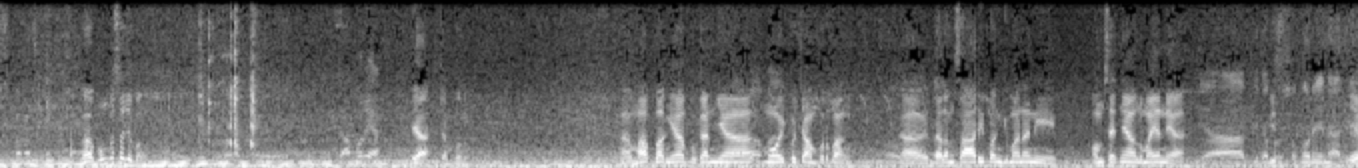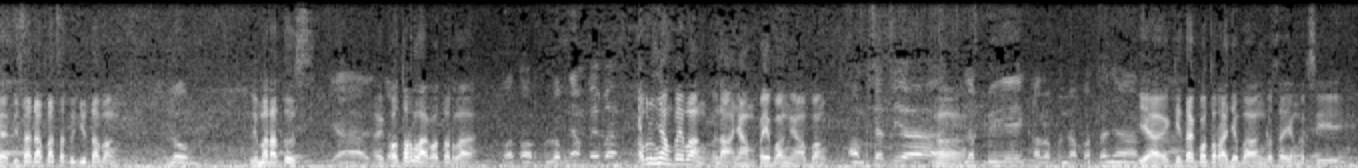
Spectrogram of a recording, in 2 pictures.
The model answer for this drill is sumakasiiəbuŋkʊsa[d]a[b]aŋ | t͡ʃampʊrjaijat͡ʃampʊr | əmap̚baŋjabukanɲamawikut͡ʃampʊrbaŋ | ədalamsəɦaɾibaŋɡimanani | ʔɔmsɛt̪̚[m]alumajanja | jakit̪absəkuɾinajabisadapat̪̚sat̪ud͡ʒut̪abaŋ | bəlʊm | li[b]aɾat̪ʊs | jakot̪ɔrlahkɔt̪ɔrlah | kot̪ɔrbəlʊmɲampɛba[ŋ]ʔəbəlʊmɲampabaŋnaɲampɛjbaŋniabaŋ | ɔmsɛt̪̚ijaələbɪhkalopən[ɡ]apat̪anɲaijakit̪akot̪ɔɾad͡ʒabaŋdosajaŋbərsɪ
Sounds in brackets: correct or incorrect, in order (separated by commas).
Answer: incorrect, correct, incorrect, incorrect, correct, incorrect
